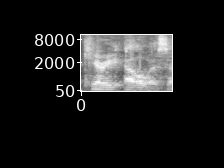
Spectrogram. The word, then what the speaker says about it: Cary Elwes: He was asked, the actor of the movie who played that, Cary Elwes, I believe his name.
